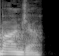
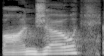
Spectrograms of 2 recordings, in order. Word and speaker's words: Bonjo: Well, I say Bongo to everyone else, but my last name is Bon Giovanni, so I've always said Bonjo. And because it just means, you know what I'm saying? Like, it just, the pronunciation makes sense.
